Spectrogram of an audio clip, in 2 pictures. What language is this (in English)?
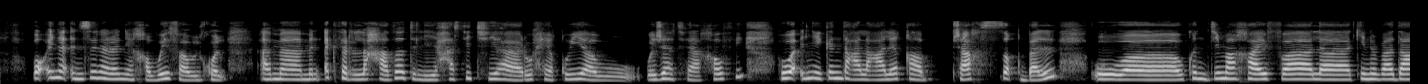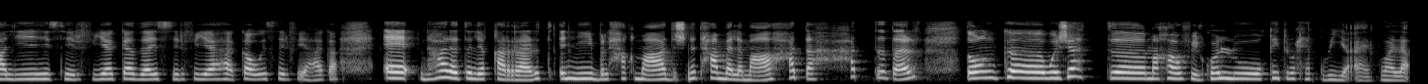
Tunisian Arabic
